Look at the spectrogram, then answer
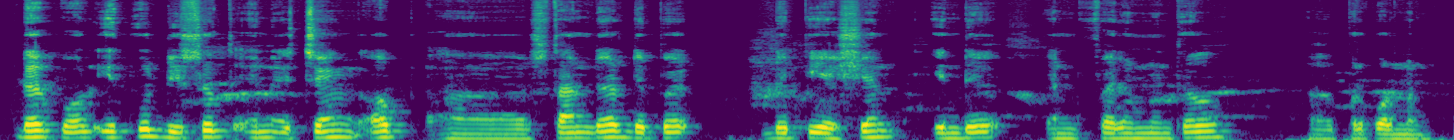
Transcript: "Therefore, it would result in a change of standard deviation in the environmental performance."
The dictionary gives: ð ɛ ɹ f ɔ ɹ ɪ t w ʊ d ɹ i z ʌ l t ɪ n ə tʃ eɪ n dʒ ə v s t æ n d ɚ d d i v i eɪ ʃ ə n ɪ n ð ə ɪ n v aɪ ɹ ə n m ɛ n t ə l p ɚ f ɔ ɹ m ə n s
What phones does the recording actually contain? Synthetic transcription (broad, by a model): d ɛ ɹ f ɔ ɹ ɪ t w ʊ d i s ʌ t ɪ n ə tʃ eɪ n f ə s t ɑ n d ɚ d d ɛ p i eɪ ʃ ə n ɪ n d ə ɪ n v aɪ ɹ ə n m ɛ n t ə l p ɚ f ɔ ɹ m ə n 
